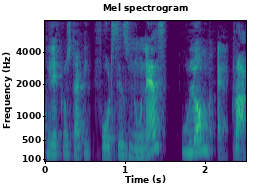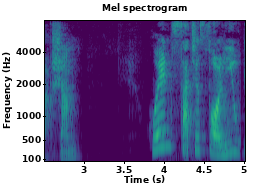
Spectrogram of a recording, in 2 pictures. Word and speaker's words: Coulomb: The pronunciation is Coulomb attraction.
